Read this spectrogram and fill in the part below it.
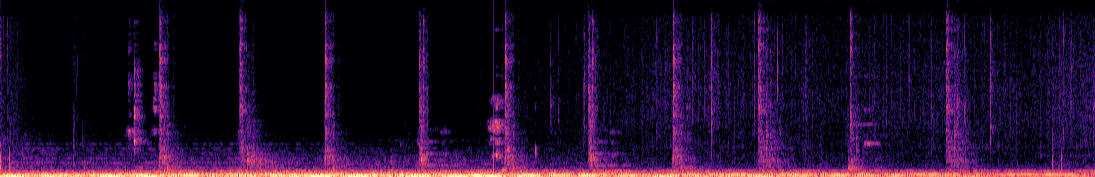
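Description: Footsteps clank rhythmically on ladder rungs during a climb.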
